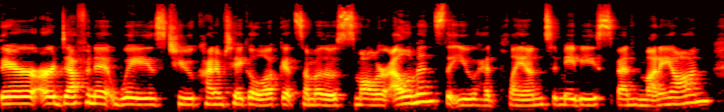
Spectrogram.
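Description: A normal speaking voice at a moderate pace, with ordinary pitch variation and hardly any pauses. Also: woman, medium pitch for a woman. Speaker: wedding planner. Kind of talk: casual advice chat. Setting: video call.

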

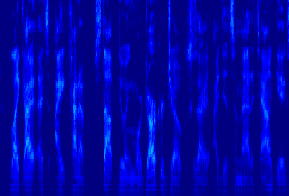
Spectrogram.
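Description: An unremarkable speaking voice moves at a fairly quick pace on a very clean recording with a silent background. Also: man. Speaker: comedian. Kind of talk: casual chat.

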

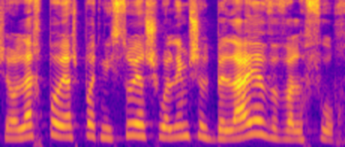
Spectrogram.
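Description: With an unremarkable speaking voice, a woman talks at a fairly high pitch with ordinary pitch variation, on a very clean recording with a silent background. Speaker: dog trainer and cat behavior consultant. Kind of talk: casual interview chat. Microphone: too far from the mic.

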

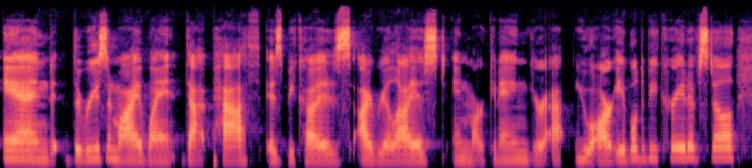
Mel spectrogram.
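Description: On a very clean recording with a silent background, an unremarkable speaking voice with an American accent moves at a moderate pace with fairly even intonation. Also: woman, medium pitch for a woman, hardly any pauses. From Minnesota, US Midwest. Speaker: photographer. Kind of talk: casual interview.

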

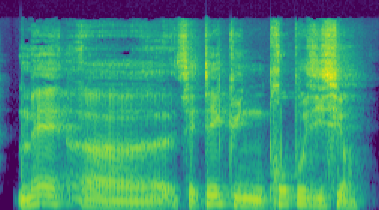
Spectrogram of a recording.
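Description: A man's fairly low voice, dark and mellow in tone, with ordinary pitch variation and audible room echo. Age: old. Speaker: preacher. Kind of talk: sermon with personal testimony. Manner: hesitant, many fillers.

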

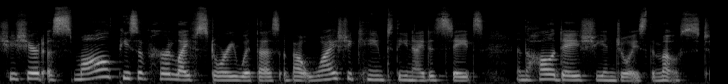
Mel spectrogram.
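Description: A woman speaks at a fairly quick pace with a medium pitch, ordinary pitch variation, and a normal speaking voice. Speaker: podcast narrator. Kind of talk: scripted narration.

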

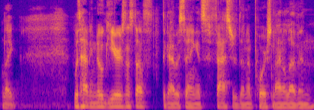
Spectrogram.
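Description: At a moderate pace, a man with an American accent speaks in a very deep, low, monotone, flat voice over a very clean recording with a silent background. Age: 30s. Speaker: podcast guest, amateur basketball player. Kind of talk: casual chat.

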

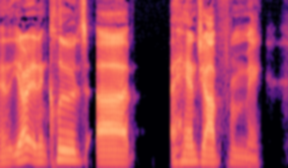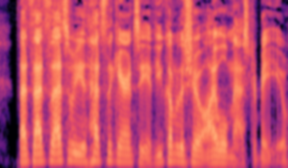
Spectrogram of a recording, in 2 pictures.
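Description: In a very clean recording with a silent background, a man talks at a fairly quick pace with ordinary pitch variation. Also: medium pitch for a man. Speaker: stand-up comedian and podcast co-host. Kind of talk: casual chat. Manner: loud.

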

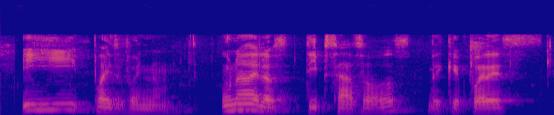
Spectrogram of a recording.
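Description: The speaker is a man. His intonation shows ordinary variation. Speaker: podcast co-host. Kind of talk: casual chat.

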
